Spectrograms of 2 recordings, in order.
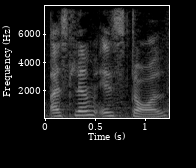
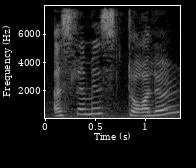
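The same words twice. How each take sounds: First: Said in the usual way. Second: "taller" lifted higher and a bit faster; teacher pushing "taller" up to contrast with "tall"; stress on taller. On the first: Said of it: "In first example, I said". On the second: Shown as a demonstration. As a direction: lean up on "taller" to show the bigger level. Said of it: "But in second example, I said".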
